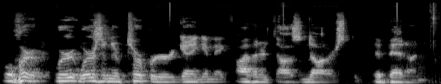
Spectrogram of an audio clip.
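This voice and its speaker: Casual man hosting, medium-pitched voice. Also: fairly even intonation, fairly quick, a bit bright. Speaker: interview host. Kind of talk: casual conversational interview.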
